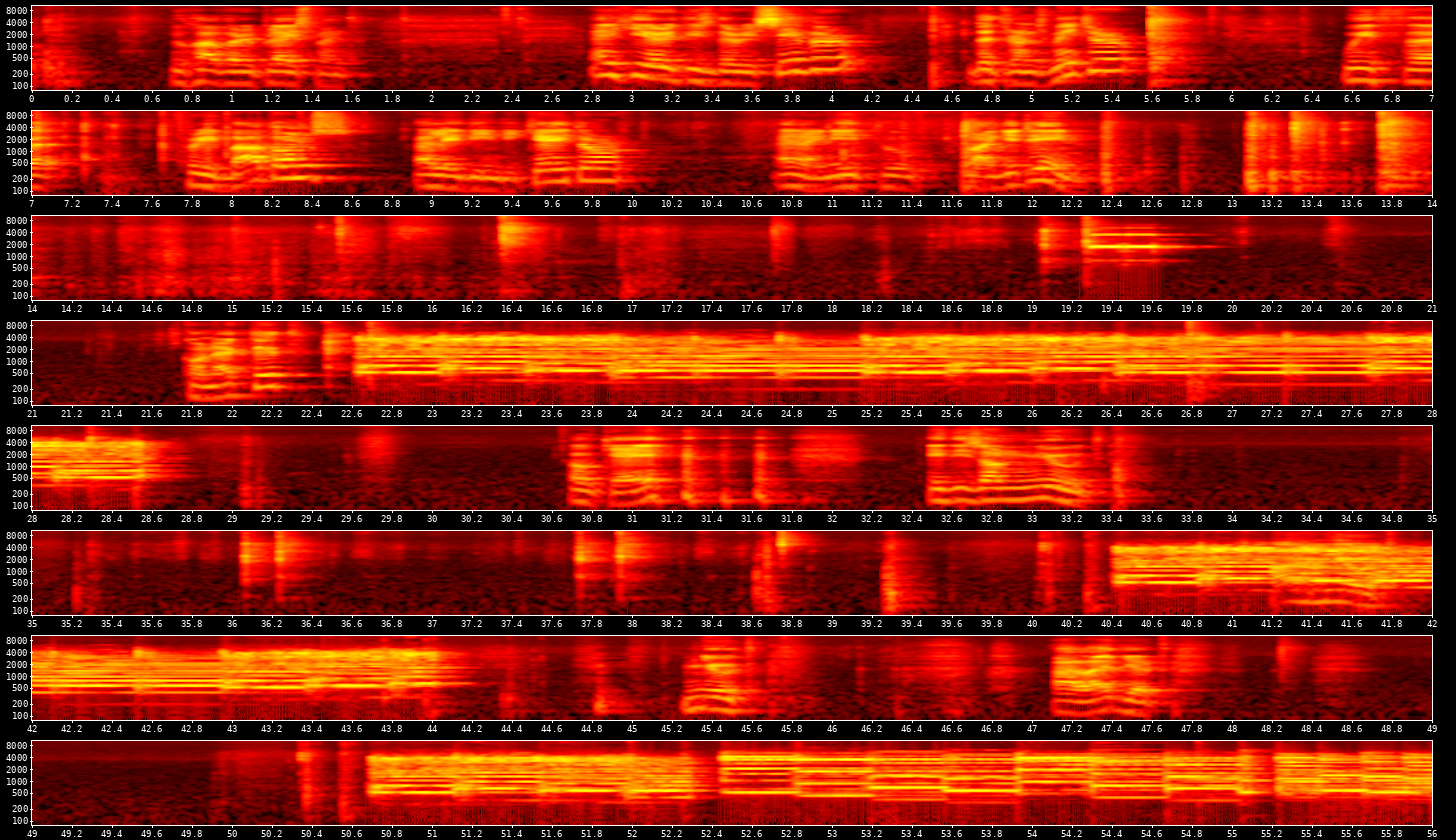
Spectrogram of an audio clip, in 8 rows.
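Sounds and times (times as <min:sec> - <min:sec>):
short electronic beep: 0:19.3 - 0:20.0
doorbell chime melody: 0:50.7 - 0:56.0.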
